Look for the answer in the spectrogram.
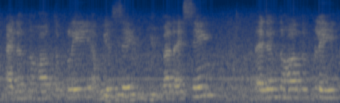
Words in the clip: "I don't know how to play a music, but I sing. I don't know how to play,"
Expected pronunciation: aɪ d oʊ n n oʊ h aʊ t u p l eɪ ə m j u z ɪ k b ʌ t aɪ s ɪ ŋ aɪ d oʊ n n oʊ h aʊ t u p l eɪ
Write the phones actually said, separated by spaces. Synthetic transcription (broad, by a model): aɪ d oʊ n n oʊ h aʊ t u p l eɪ ə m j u s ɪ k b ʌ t aɪ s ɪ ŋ aɪ d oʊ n n oʊ h aʊ t u p l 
